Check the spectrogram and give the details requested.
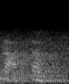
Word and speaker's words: प्रातः: जैसे आप लोग पढ़ते हैं प्रातः, अब इस बिंदु को आप हा के बिना पढ़ ही नहीं सकते, हा जैसा इसका उच्चारण होगा।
